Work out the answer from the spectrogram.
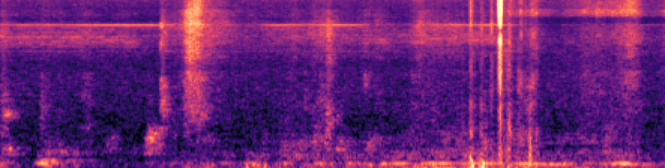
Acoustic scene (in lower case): elevator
